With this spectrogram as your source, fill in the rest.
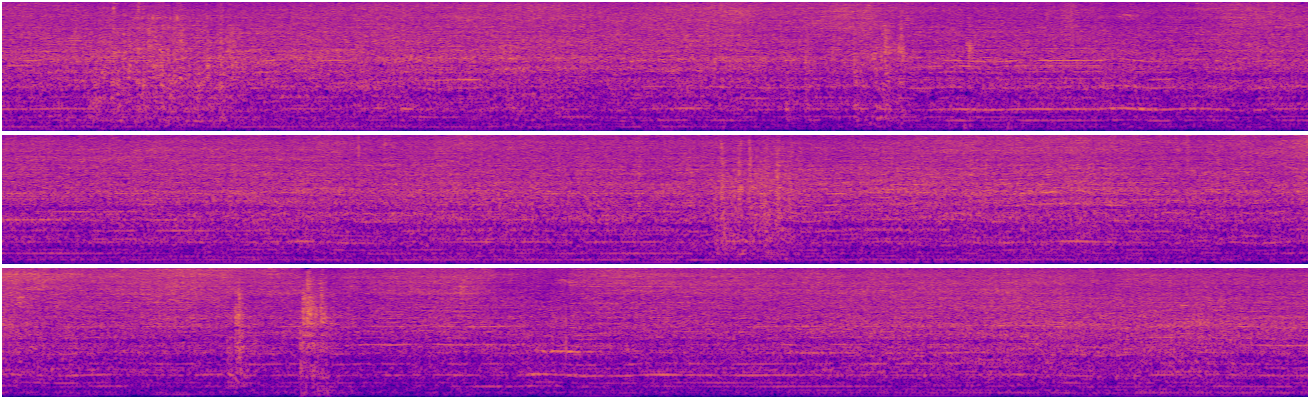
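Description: A diesel excavator engine rumbles steadily and whines as its hydraulics work.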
